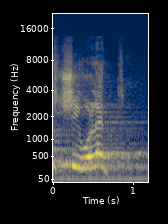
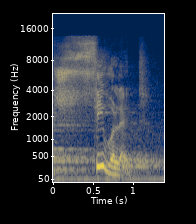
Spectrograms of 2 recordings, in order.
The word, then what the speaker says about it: Shibolet: Entonces los galaaditas le preguntaban: ¿di Shibolet? Entonces ellos decían: Sibolet. Y es decir, los efraínitas, por algún aspecto de su idioma, no podían pronunciar la H hebrea.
